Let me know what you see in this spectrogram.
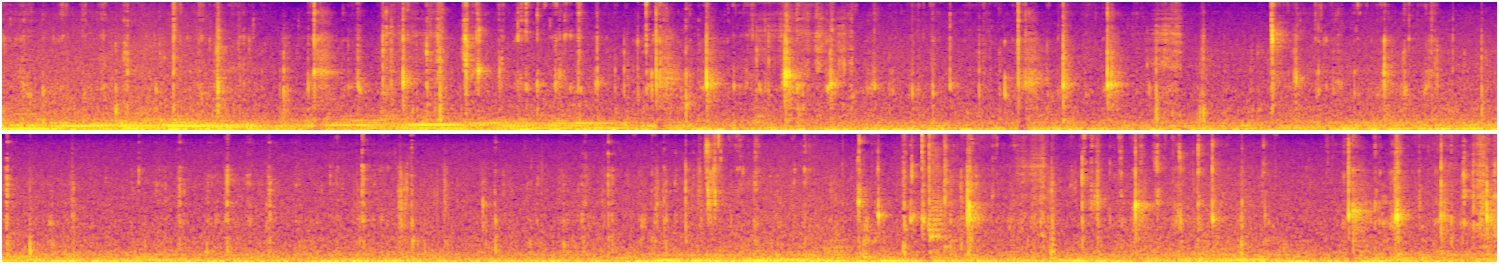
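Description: Close-up mouth sounds of biting and chewing small frozen jelly pieces: irregular crunchy crackles with sharper bites now and then.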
